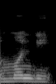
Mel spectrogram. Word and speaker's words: Mendy: And Chelsea tried out their new goalkeeper Monday. I know it's spelled Mendy, but because he's French, it says Monday.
